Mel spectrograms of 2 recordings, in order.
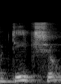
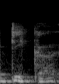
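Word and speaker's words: dīkṣā: but is not descriptive so deeksha or dica it can also be pronounced like that teach is what is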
